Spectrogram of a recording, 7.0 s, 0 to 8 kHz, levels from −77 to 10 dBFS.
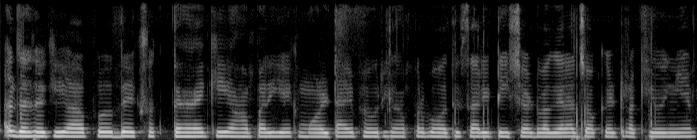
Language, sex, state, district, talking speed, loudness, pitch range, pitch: Hindi, male, Madhya Pradesh, Bhopal, 205 wpm, -16 LUFS, 220-235 Hz, 225 Hz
